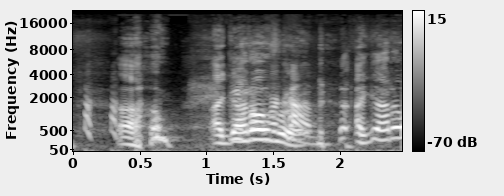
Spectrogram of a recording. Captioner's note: laughing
